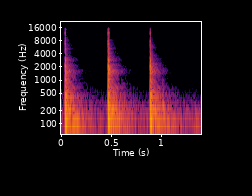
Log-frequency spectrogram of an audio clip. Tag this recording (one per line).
far
outside
nails
hammer
nail
hitting
wood
pounding
outdoors
banging
away
knocking
hammering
